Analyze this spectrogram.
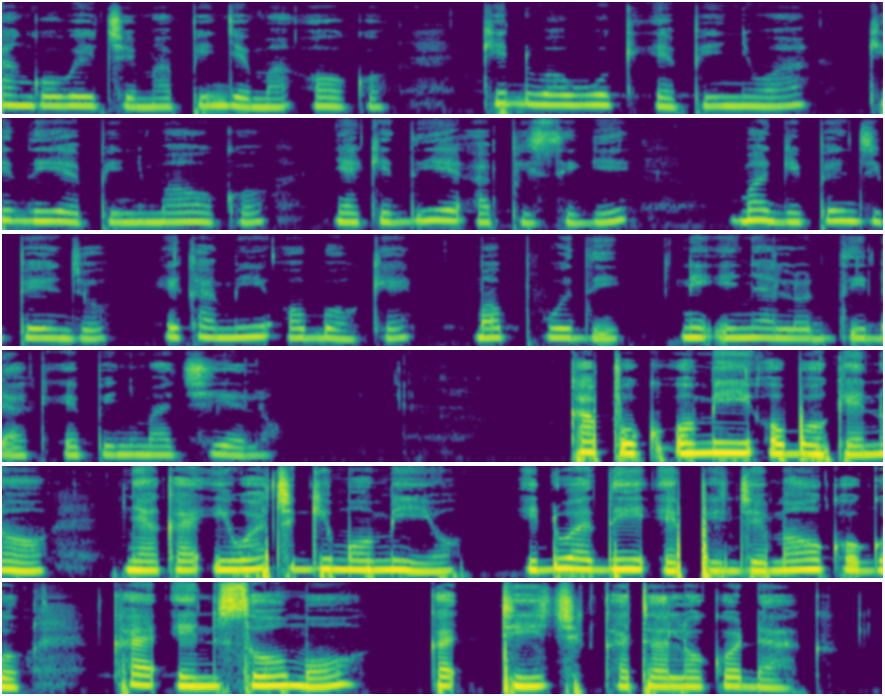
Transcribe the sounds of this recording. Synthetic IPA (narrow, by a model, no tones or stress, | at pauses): aŋɡɔwet͡ʃemapɪɲd͡ʒemaʔɔkɔ | kɪdwawokʰepɪɲwa | kɪd̪ɪepiɲmaɔkɔ | ɲakɪd̪ɪeʔapisiɡi | maɡɪpeɲd͡ʒipeɲd͡ʒo | ekamɪʔɔbɔkʰɛ | mapʰwod̪i | nɪʔɪɲalɔd̪ɪdakʰepiɲmat͡ʃɪɛlɔ | kapokomɪʔɔbɔkɛnɔ | ɲakaʔɪwat͡ʃɡɪmɔmɪjɔ | ɪdwad̪ɪʔepiɲd͡ʒemaɔkɔɡɔ | kʰaʔɛnsɔmɔ | ka | tit͡ʃkatalɔkɔdak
